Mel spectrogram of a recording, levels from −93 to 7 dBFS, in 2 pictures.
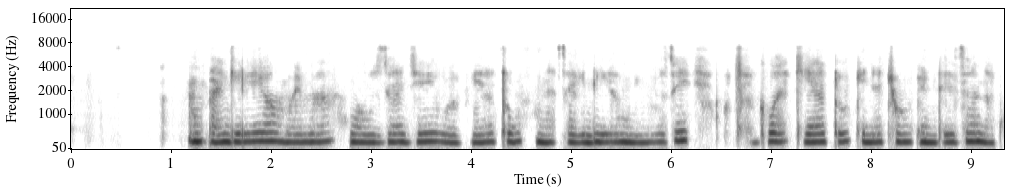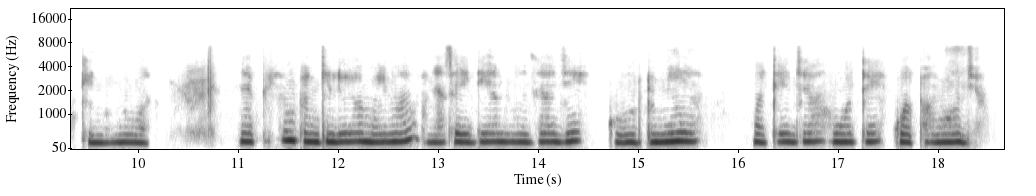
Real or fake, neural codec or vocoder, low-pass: fake; codec, 16 kHz, 2 kbps, FreqCodec, smaller model; 7.2 kHz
